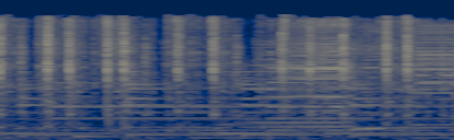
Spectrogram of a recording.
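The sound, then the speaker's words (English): Typewriter keys clacking in a quick, uneven run of many sharp clicks at moderate loudness, with no talk. “there's the tactile feeling of the keys. There's that clack and that click, the swoosh when you return it.”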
